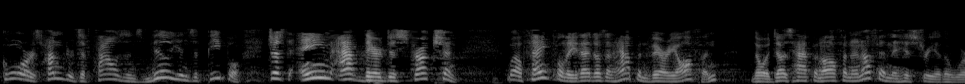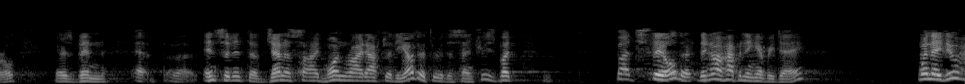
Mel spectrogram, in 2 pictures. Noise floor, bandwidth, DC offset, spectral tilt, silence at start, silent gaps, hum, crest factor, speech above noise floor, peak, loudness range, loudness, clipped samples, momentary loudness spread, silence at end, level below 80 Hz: -72 dBFS; 5.4 kHz; under 0.1%; -6 dB/octave; 0 s; none; none; 24 dB; 39 dB; -10 dBFS; 5 LU; -33 LUFS; under 0.1%; 14 LU; 0 s; -74 dBFS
